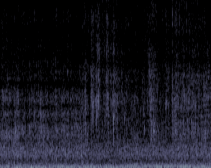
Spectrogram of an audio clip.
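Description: Water running steadily from an open garden hose into the soil of potted houseplants, flushing the soil to leach out built-up soluble salts.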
